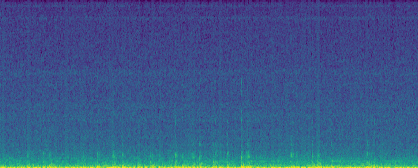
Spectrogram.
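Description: Steel carving knife cutting the border of a small stone name seal clamped in a seal-carving vise: faint, irregular scratching ticks over a low rumble.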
